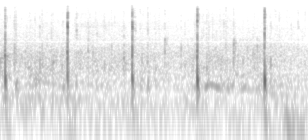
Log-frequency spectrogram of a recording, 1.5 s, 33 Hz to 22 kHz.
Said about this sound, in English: But give yourself an applause. That's 15 verses.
